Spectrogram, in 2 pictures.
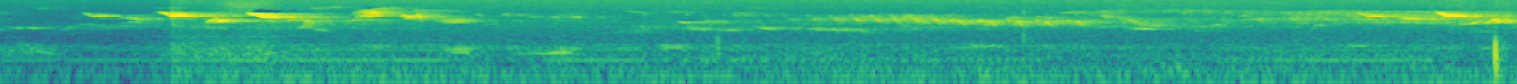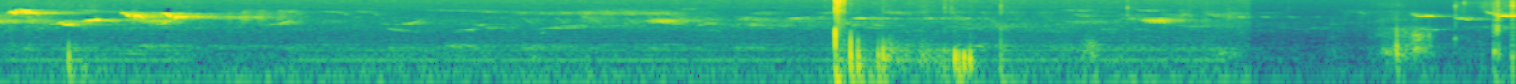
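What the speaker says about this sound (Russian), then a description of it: "Птицы поют." Birds sing faintly outdoors in the countryside, scattered chirps and warbling phrases drifting through a quiet background with a low steady hum and a few sharp clicks.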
